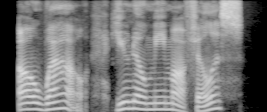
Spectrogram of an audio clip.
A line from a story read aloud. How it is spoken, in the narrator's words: my younger sister excitedly asked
